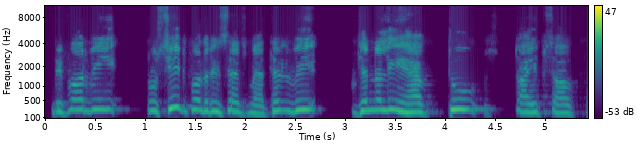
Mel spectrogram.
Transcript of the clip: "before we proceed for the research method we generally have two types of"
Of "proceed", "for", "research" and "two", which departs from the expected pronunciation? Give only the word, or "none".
none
